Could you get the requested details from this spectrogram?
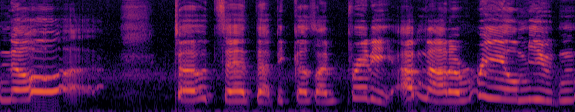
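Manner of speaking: very high, sobbing fake cry. Acting a scene where Kitty Pryde, asked why she is crying, answers: fake crying. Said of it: "that fake cry".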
